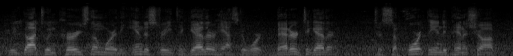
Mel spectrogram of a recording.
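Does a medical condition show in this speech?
No.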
